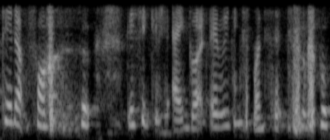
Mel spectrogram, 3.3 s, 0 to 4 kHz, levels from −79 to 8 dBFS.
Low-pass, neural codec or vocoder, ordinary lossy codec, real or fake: 3.6 kHz; codec, 16 kHz, 2 kbps, X-Codec, HuBERT features, trained on balanced general audio; none; fake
